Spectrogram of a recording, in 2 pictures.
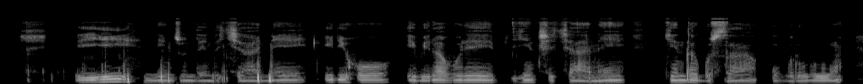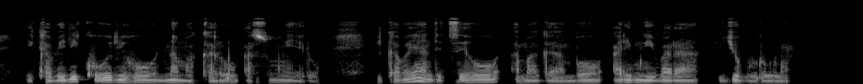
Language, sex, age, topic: Kinyarwanda, male, 25-35, finance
